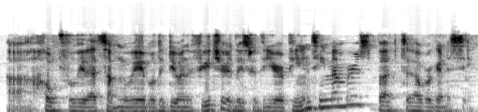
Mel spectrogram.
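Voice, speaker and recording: A man's voice: on the low side, expressive, very fast, lo-fi sound. A young Canadian man giving an informal student presentation. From Canada (Montreal). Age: young adult. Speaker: MBA student presenting a team report.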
